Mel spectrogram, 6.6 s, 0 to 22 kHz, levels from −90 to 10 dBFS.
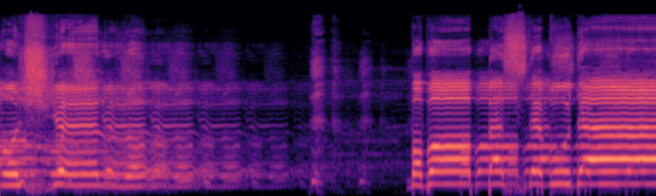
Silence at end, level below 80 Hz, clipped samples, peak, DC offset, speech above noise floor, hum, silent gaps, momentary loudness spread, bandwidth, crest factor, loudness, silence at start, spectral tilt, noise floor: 0 s; -70 dBFS; under 0.1%; -2 dBFS; under 0.1%; 34 dB; none; none; 24 LU; 17 kHz; 18 dB; -17 LUFS; 0 s; 0 dB/octave; -52 dBFS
